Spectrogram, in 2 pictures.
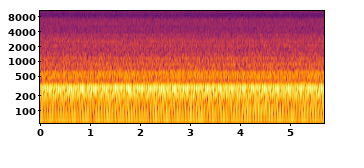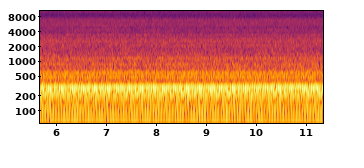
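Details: Gorenje SensoCare WAE74 washer after motor bearing replacement: smooth high-speed spin reaching 1400 rpm in about 16 s, motor barely audible, low hum from worn pump; normal quiet spin.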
